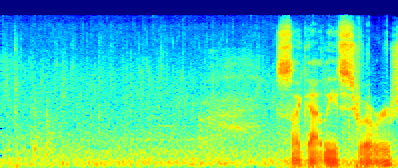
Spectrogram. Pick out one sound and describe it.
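A fire crackles and burns.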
